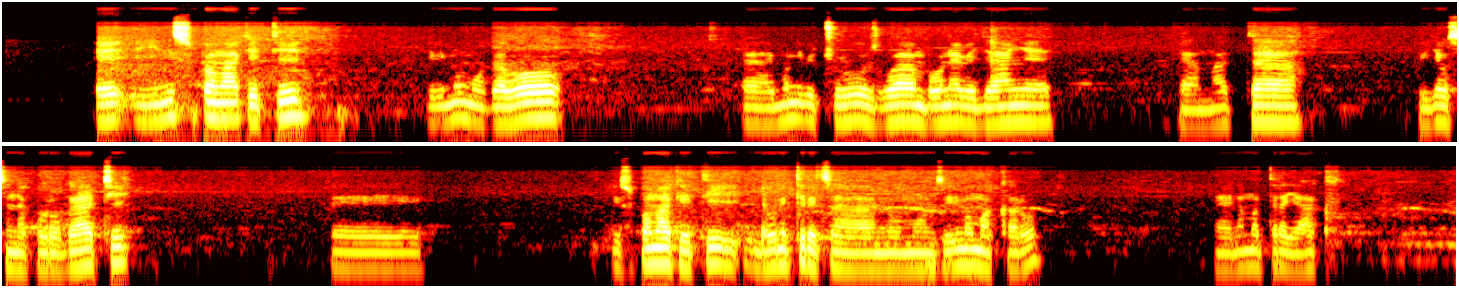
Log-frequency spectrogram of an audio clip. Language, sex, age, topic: Kinyarwanda, male, 25-35, finance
